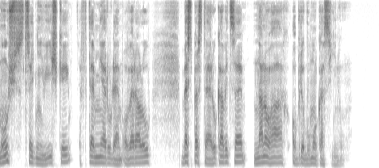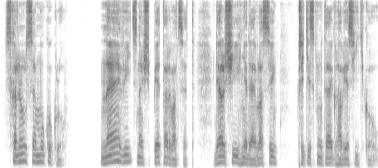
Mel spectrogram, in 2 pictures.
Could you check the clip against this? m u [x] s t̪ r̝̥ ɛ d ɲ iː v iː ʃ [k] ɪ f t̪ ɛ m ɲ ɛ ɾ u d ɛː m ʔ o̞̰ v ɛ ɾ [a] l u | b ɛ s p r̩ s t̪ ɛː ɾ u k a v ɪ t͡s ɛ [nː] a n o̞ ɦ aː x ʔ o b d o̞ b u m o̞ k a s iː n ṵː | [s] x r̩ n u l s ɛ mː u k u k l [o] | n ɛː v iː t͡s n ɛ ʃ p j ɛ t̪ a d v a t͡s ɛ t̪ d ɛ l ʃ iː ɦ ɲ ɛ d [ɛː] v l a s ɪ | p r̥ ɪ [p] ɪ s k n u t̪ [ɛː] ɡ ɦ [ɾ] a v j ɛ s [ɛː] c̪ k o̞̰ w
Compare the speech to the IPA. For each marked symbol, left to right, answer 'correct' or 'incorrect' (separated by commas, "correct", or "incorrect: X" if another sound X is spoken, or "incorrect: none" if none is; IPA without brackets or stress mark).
incorrect: ʃ, correct, correct, incorrect: n, correct, incorrect: u, correct, incorrect: c, correct, incorrect: l, incorrect: iː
